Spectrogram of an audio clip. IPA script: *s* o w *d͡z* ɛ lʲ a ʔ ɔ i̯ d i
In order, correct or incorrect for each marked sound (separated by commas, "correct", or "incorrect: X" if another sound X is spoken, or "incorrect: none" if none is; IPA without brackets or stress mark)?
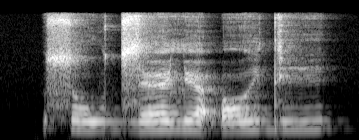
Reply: correct, correct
